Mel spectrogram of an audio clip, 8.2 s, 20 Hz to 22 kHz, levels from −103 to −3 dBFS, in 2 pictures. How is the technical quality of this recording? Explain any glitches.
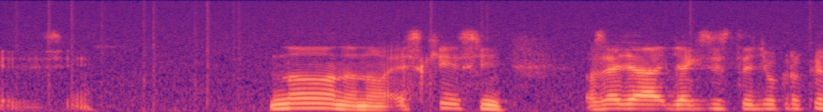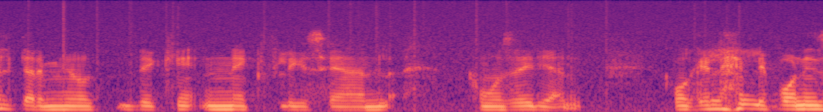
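No technical faults are audible.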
